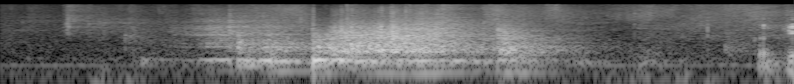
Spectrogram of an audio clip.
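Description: Wooden chairs scrape across the floor.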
